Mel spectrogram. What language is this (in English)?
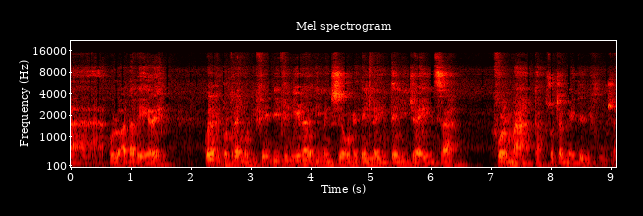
Italian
